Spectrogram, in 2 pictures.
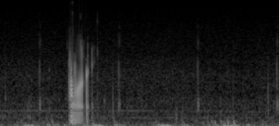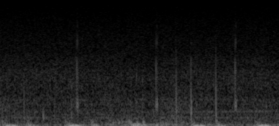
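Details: Stomach after eating a cheeseburger: soft gurgles and a brief louder gurgling burst against quiet low background noise; ordinary digestive borborygmi.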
